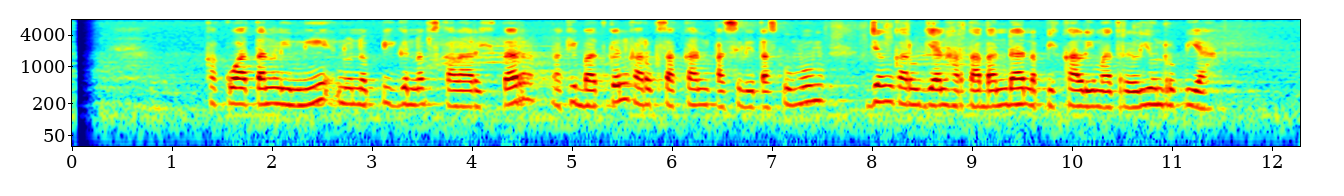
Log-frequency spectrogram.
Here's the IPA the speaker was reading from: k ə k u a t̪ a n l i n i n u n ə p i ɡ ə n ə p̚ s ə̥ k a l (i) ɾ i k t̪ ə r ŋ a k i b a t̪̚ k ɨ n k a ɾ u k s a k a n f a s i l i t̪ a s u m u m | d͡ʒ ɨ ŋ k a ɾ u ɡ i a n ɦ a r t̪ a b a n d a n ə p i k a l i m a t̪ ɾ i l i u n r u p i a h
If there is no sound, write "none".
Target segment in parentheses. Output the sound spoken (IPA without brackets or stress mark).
a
